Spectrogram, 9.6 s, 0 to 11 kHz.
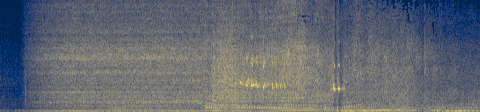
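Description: BMW E46 Compact race car's engine running at steady revs, then revved harder about four seconds in as the car pulls away. The revs drop back around seven seconds and climb again near the end.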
